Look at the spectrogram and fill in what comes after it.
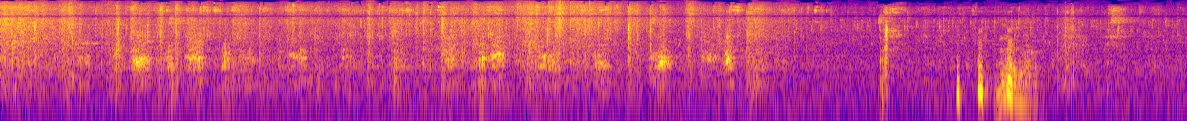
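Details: Samoyed named Suka, a pet dog, playing with the family's boys; brief high whimpering yips and whines near the end, over constant hissing, rustling play noise and occasional voices.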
